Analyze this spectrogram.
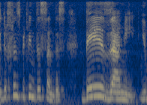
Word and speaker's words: des amis: So this will be pronounced as des amis, des amis, les enfants, les enfants. So we do a liaison and it is one single S. It has the Z sound.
